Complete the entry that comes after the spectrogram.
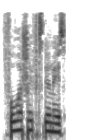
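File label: "vorschriftsgemäß", German; adjectives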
